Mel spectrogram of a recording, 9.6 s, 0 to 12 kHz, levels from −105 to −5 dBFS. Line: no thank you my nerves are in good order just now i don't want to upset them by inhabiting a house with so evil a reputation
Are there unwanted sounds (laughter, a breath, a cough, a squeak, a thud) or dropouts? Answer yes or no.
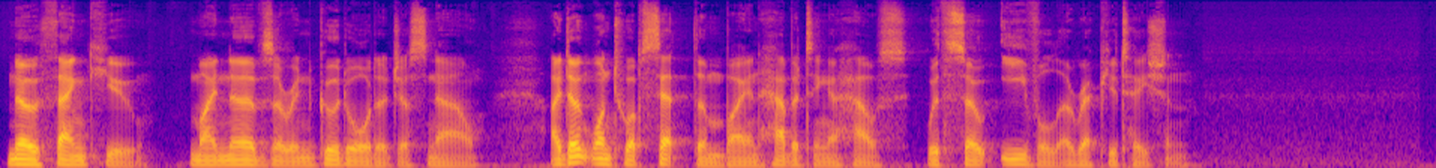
no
